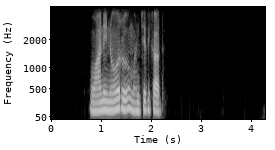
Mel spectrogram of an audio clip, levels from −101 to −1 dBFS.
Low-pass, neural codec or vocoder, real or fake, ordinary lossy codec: 3.6 kHz; none; real; Opus, 32 kbps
